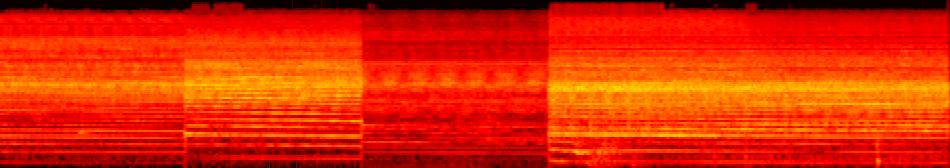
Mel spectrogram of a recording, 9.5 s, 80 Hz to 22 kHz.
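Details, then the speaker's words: Aero road bikes S-Works Tarmac SL8, Trek Madone SLR, Giant Propel SL and Canyon Aeroad CFR coasting: fast even freehub ratcheting in four different pitches, one per wheel; normal healthy pawls. "Mais il y a autre chose que vous pouvez entendre, c'est le bruit de roue libre. Et cela distingue clairement les roues."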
